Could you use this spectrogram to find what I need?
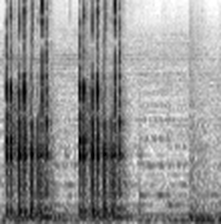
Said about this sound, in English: Excuse me, that was a lot of dice.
